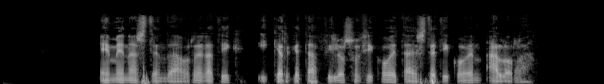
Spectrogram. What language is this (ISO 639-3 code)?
eus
